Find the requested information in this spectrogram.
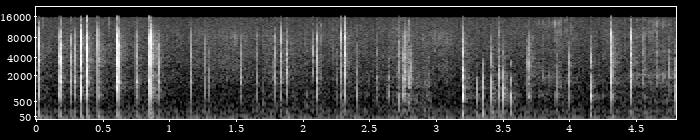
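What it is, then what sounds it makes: Vinyl pouch tapped and scratched. Long purple nails tap and scratch a small, hollow, clear PVC vinyl pouch filled with glitter. Around two dozen sharp, bright clicks come in quick bursts, with scratchy brushing and a slight crinkle between them. Each tap stops almost instantly.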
